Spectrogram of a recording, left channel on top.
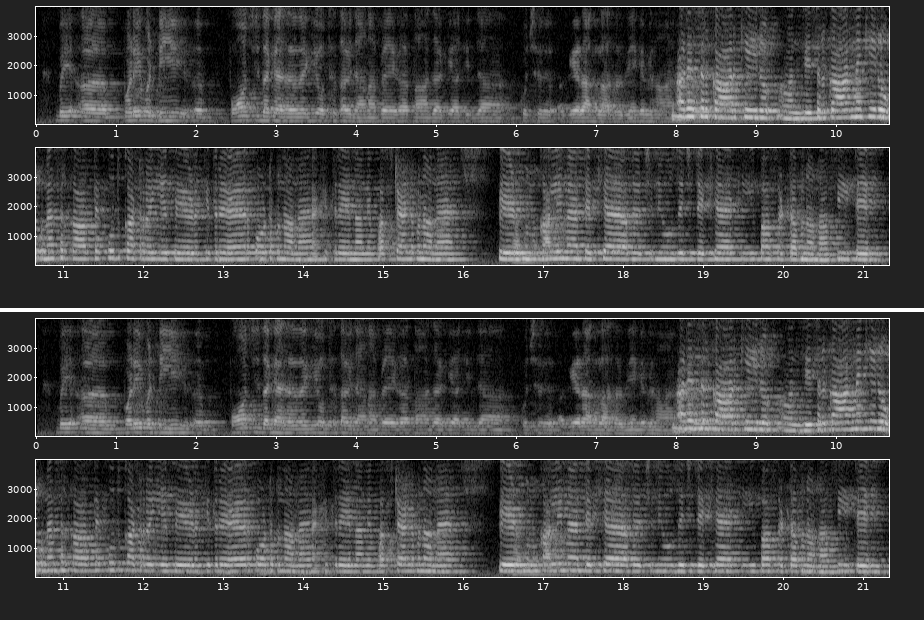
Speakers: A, on the left; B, on the left.
A: ਬਈ ਅਹ ਬੜੀ ਵੱਡੀ ਅ ਪਹੁੰਚ ਜਿੱਦਾਂ ਕਹਿ ਸਕਦੇ ਕਿ ਉੱਥੇ ਤੱਕ ਜਾਣਾ ਪਏਗਾ। ਤਾਂ ਜਾ ਕੇ- ਕਿ ਆਹ ਚੀਜ਼ਾਂ ਕੁਛ ਅੱਗੇ ਰੰਗ ਲਾ ਸਕਦੀਆਂ। ਕਿ ਵੀ ਹਾਂ
B: ਅਤੇ
A: ਹੋਏ
B: ਸਰਕਾਰ
A: ਨਾ ਹੋਏ।
B: ਕੇ ਹਾਂਜੀ ਸਰਕਾਰ ਨੇ ਕੀ ਰੋਕਣਾ। ਸਰਕਾਰ ਤੇ ਖੁੱਦ ਕੱਟ ਰਹੀ ਹੈ ਪੇੜ ਕਿਧਰੇ ਅਰ ਫੋਰਟ ਬਣਾਣਾ, ਕਿਧਰੇ ਇਹਨਾਂ ਨੇ ਬੱਸ ਸਟੈਂਡ ਬਣਾਣਾ। ਪੇੜ
A: ਹਾਂਜੀ-ਹਾਂਜੀ,
B: ਹੁਣ ਕੱਲ
A: ਹਾਂਜੀ।
B: ਹੀ ਮੈਂ ਦੇਖ ਦੇਖਿਆ ਉਹਦੇ ਵਿੱਚ ਨਿਊਜ਼ ਚ 'ਦੇਖਿਆ ਹੈ। ਕਿ ਬਸ ਅਡਾ ਬਣਾਉਣਾ ਸੀ ਤੇ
